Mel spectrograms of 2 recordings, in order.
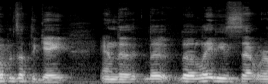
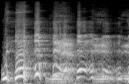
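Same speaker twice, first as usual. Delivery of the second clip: very high, loud laughing yeah; excited yelp; 9 dB louder than usual. Real, not acted. Husband agreeing loudly, very high excited yelp. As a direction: burst in with glee.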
